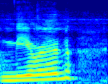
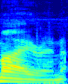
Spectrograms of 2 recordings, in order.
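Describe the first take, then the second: First: The first syllable sounds like 'meer'. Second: The first syllable sounds like 'my'. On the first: The speaker calls it wrong. "Not Mirin?" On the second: The speaker calls it right. "it's pronounced like admiring, but only the Myron part"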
